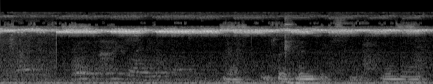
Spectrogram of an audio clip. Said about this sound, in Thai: เป็นคนบุกเบิกการทำฟาร์มจิ้งหรีดค่ะมีจุดเด่นคือเสียงร้องที่เป็นเอกลักษณ์แต่ว่ากลายมาเป็นอาหารทางเลือกของผู้คนในเคนยาค่ะ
